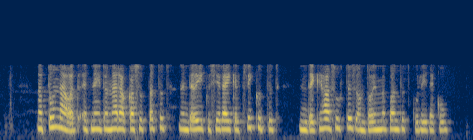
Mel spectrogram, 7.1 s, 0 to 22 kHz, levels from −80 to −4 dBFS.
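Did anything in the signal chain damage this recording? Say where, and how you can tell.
Yes. Aliasing runs throughout the speech, introduced at sample-rate conversion from 44.1 kHz down to 8 kHz with no anti-alias filter. Sibilants sound gritty and metallic, with folded energy roughly 25 dB below the signal. A spectrogram shows content mirrored about 4 kHz and running hard to that edge.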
